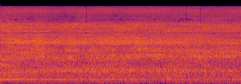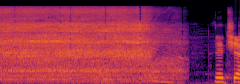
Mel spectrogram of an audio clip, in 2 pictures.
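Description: Compressed air hisses loudly in a sharp, steady blast.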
